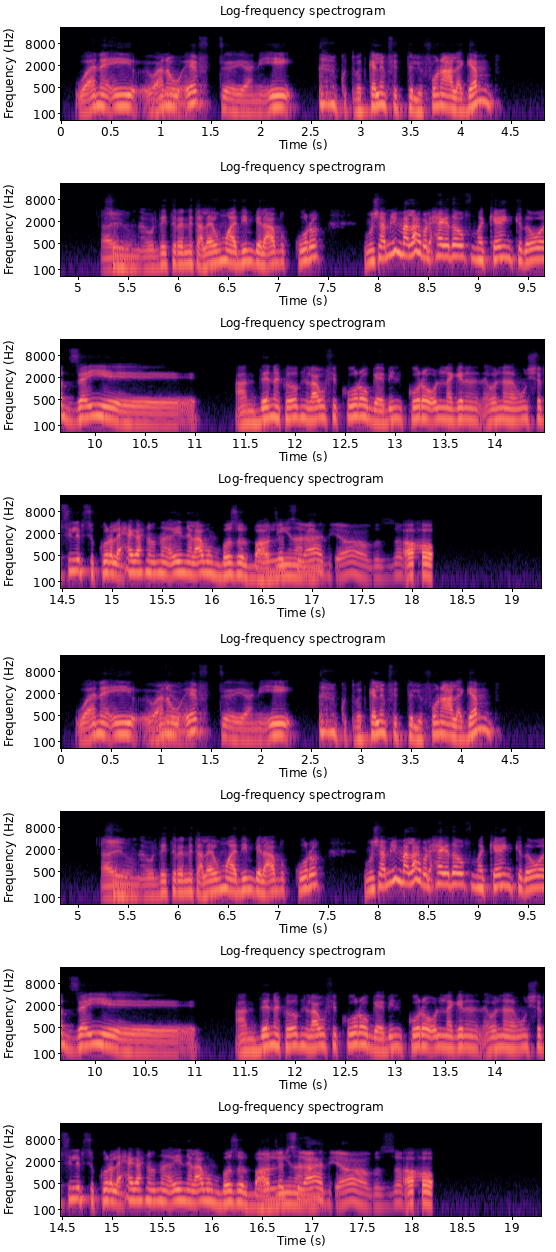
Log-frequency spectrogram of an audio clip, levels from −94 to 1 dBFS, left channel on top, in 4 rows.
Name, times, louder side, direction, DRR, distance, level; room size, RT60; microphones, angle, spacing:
voice 1, 0.1-2.3 2.6-4.3 5.3-7.4 7.9-11.0 11.4-17.1 17.9-18.2, left 1 dB, 10° left, 0.5 m, -27 dB
voice 2, 0.9-1.3 5.2-5.6 16.5-18.0, right 3 dB, 50° right, 1.0 m, -33 dB
open air
head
